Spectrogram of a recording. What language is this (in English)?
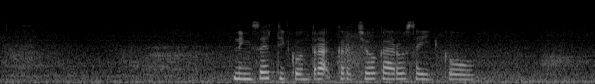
Javanese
